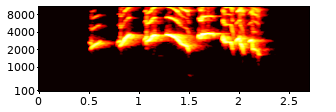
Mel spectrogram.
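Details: Female oriental magpie-robin with a large, clear voice, used as training song for other magpie-robins. One phrase of linked whistles: a short opening note, then smooth rising and falling slurs, ending in a quick warble before silence.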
